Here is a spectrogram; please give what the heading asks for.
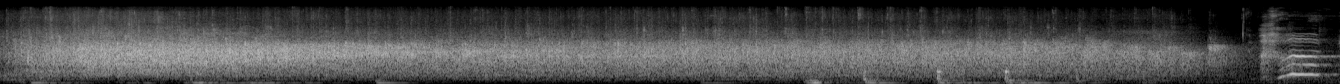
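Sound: audience applause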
